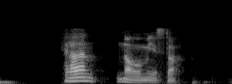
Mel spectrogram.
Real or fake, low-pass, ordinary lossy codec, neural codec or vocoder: fake; 5.4 kHz; none; codec, 16 kHz in and 24 kHz out, 0.6 kbps, FocalCodec, streaming, 2048 codes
